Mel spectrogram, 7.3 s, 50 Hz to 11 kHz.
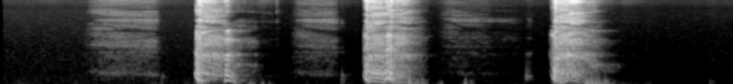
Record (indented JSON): {
  "three_cough_length": "7.3 s",
  "three_cough_amplitude": 32768,
  "three_cough_signal_mean_std_ratio": 0.31,
  "survey_phase": "beta (2021-08-13 to 2022-03-07)",
  "age": "45-64",
  "gender": "Male",
  "wearing_mask": "No",
  "symptom_cough_any": true,
  "symptom_runny_or_blocked_nose": true,
  "symptom_fatigue": true,
  "symptom_headache": true,
  "symptom_change_to_sense_of_smell_or_taste": true,
  "symptom_onset": "3 days",
  "smoker_status": "Ex-smoker",
  "respiratory_condition_asthma": false,
  "respiratory_condition_other": false,
  "recruitment_source": "Test and Trace",
  "submission_delay": "2 days",
  "covid_test_result": "Positive",
  "covid_test_method": "RT-qPCR",
  "covid_ct_value": 17.9,
  "covid_ct_gene": "ORF1ab gene",
  "covid_ct_mean": 18.6,
  "covid_viral_load": "790000 copies/ml",
  "covid_viral_load_category": "Low viral load (10K-1M copies/ml)"
}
